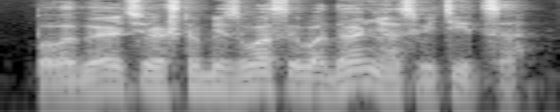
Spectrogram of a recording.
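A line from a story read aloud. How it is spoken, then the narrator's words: Scoffing grunt. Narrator (Russian): хмыкнул Эссен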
